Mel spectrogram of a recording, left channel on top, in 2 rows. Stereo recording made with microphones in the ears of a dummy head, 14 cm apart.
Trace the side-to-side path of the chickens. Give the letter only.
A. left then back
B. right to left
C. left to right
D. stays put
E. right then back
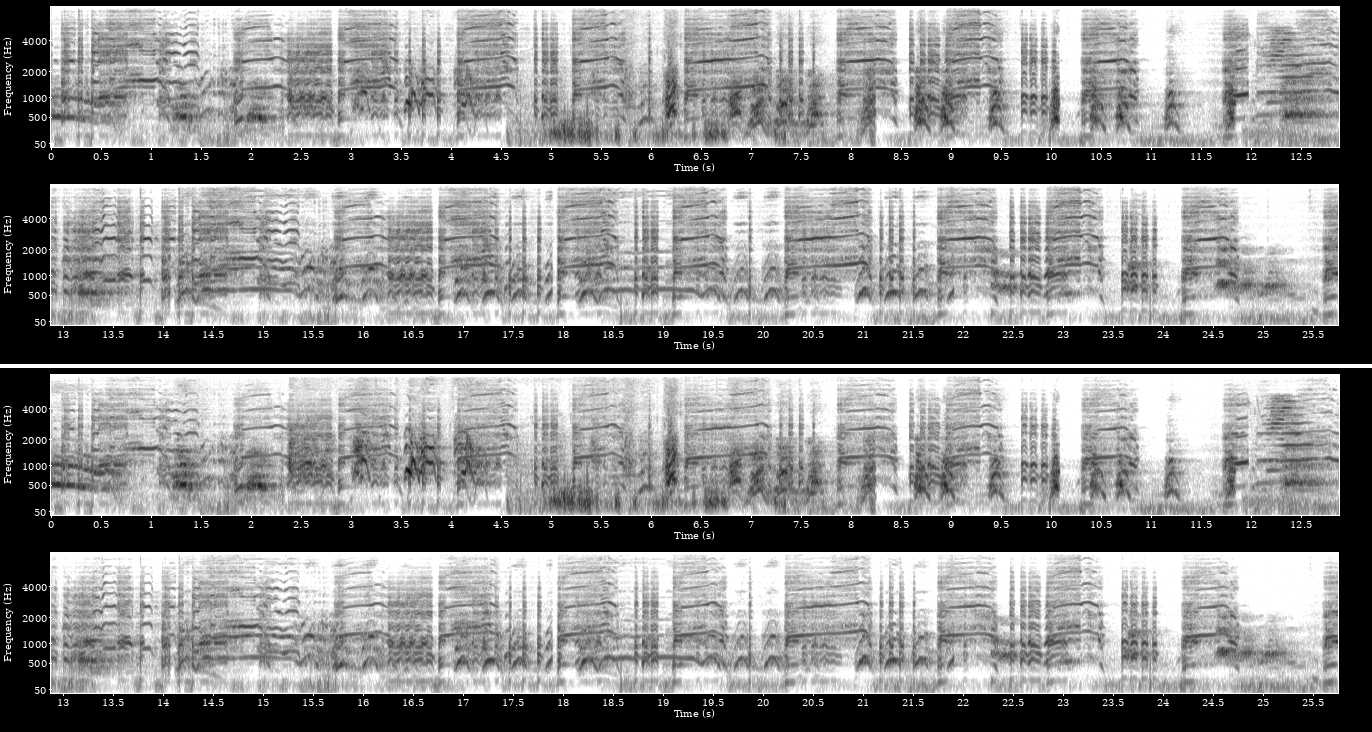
D.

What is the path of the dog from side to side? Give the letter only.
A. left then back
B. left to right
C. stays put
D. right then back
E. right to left
E.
